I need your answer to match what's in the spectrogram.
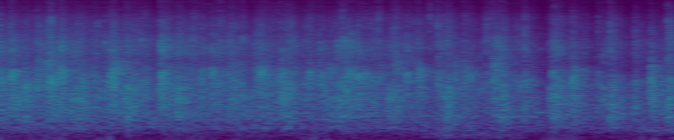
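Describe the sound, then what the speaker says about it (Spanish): Congregation applauding during a Spanish-language church service, dense continuous clapping from many people at close range, steady and loud throughout without pause. "Dele un aplauso a Jesucristo"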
